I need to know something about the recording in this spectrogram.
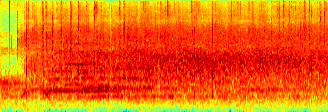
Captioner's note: audience applaud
